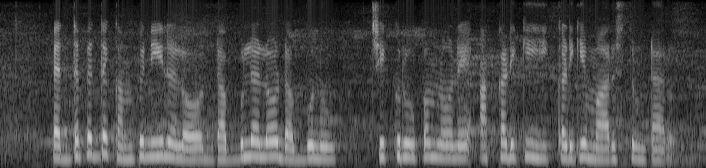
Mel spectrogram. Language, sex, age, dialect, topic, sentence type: Telugu, female, 18-24, Utterandhra, banking, statement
